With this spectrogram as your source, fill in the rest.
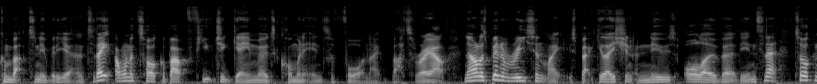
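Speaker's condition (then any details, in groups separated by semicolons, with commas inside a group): No condition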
